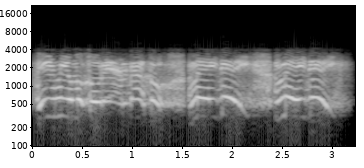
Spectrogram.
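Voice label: Italian damaged engine mood high, speech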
